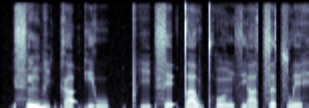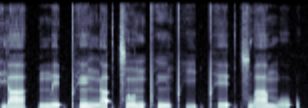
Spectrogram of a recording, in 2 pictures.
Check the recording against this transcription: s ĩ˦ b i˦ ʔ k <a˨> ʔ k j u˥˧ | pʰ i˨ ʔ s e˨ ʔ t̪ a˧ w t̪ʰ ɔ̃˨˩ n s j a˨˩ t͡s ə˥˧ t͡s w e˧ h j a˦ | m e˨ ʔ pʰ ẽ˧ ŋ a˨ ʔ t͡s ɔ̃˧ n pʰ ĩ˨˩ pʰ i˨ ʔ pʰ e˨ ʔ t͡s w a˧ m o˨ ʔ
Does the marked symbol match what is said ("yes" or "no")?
yes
